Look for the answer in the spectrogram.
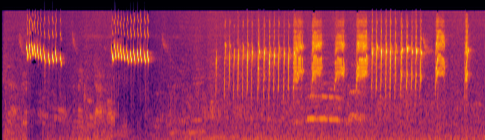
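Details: Caged white-rumped shama song played to provoke other shamas into singing: two bursts of fast high buzzy trills, then a long series of rapid repeated chattering notes with some lower whistles beneath.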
